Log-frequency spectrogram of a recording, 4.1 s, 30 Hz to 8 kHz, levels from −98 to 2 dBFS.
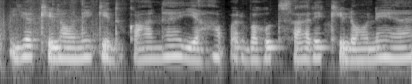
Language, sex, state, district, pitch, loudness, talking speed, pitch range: Hindi, female, Chhattisgarh, Raipur, 170 Hz, -20 LUFS, 160 wpm, 160-175 Hz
